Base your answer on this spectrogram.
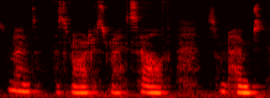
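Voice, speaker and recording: A woman voicing a caring, judging witch mentor in a soft, breathy whisper, gently and haltingly giving guidance in an ASMR roleplay. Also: medium pitch, steady tone, a little hiss or hum, lightly acted. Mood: encouraging. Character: older witch mentor, motherly, judging yet caring teacher.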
